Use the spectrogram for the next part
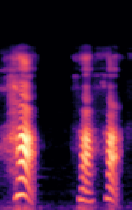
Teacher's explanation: Ibig sabihin, dito lang siya manggagaling sa titilaukan natin. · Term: Pasutsut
